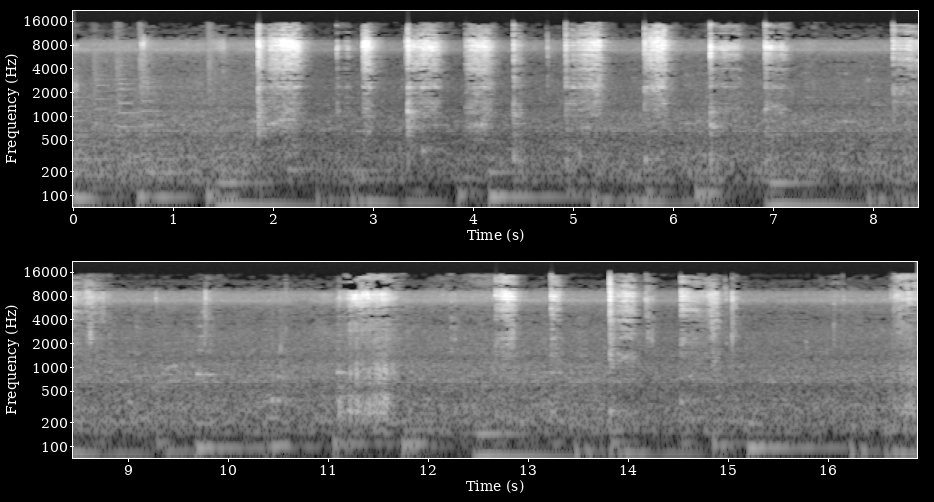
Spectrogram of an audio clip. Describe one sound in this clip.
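A fork scrapes and taps against a plastic tray.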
